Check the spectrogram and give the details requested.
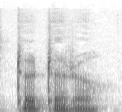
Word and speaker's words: Totoro: think I don't like we put a lot of emphasis on certain syllables and I don't think the Japanese do that so it's tooro tooro what did you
